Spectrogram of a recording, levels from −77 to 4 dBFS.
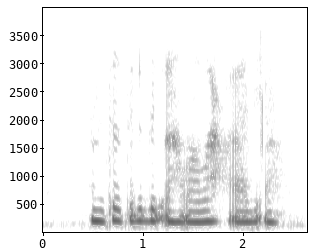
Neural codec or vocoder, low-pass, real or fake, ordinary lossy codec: vocoder, 44.1 kHz, 128 mel bands, Pupu-Vocoder; 3.6 kHz; fake; AAC, 24 kbps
